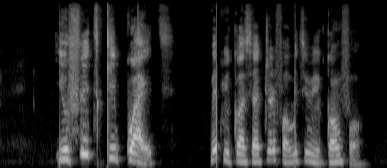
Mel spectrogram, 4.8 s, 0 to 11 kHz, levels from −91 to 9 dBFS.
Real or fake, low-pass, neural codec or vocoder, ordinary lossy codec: fake; 9.9 kHz; vocoder, 44.1 kHz, 128 mel bands, Pupu-Vocoder; none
